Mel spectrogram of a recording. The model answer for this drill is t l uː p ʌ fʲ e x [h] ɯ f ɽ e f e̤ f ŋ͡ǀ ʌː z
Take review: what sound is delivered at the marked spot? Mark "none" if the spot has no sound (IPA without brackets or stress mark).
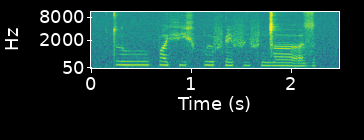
p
